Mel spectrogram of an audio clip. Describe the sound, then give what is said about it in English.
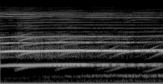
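A loud banshee scream sound effect: a shrill, unbroken electronic wail of piercing high tones layered with faint repeating pitch sweeps, playing alone without any talking. “Yeah, do you want to hear the Banshee scree again for the crack?”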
